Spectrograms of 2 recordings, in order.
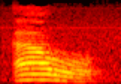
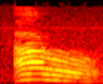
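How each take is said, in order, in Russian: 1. Округлённые губы придают р окончание, похожее на у. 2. Округлённые губы придают р окончание, похожее на у.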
